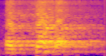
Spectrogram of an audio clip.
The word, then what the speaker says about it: السفر: ومعظم اللي ينطق كلمه زي السفر ينطق السين صعب. ينطق السين ايه؟ صعب. انظر الى نطق الصاد، الصاد الجل. فبعض الناس اذا نطق السين نطقها صاد، وهذا خطا.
